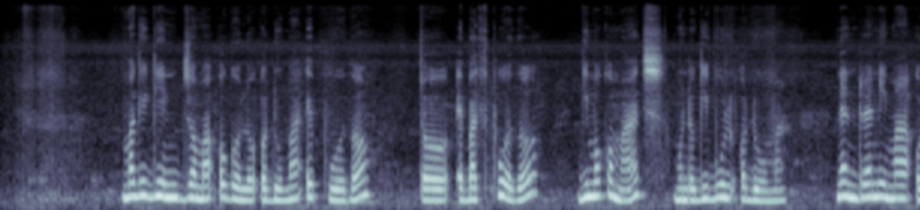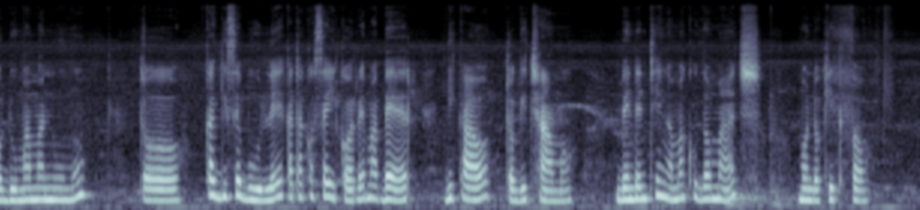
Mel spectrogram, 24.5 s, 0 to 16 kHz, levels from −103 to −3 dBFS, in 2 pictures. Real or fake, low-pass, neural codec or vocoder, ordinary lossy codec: real; 14.4 kHz; none; none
